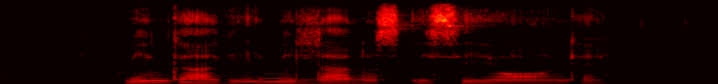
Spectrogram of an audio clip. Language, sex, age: Swati, male, 20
